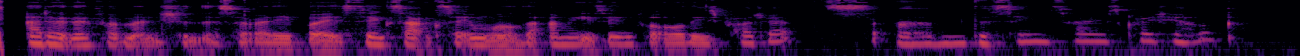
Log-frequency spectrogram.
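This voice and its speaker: A woman talks at a fairly quick pace with a British accent. Her loudness swings widely. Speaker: crochet vlogger. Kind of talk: casual vlog tutorial. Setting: in bed at home.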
